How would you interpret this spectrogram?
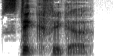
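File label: "stick figure", British English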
